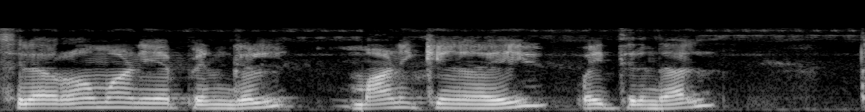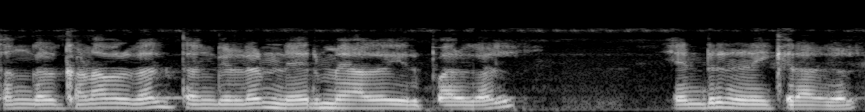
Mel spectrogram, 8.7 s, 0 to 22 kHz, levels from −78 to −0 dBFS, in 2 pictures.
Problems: background sounds at intervals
